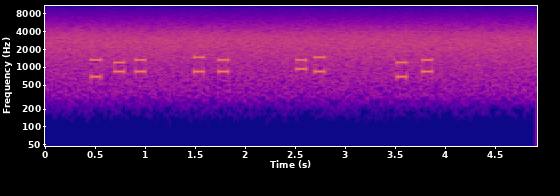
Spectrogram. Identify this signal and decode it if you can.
DTMF, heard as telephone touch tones, dialled by hand, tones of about 100 ms, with radio hiss. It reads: 278 98 09 18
